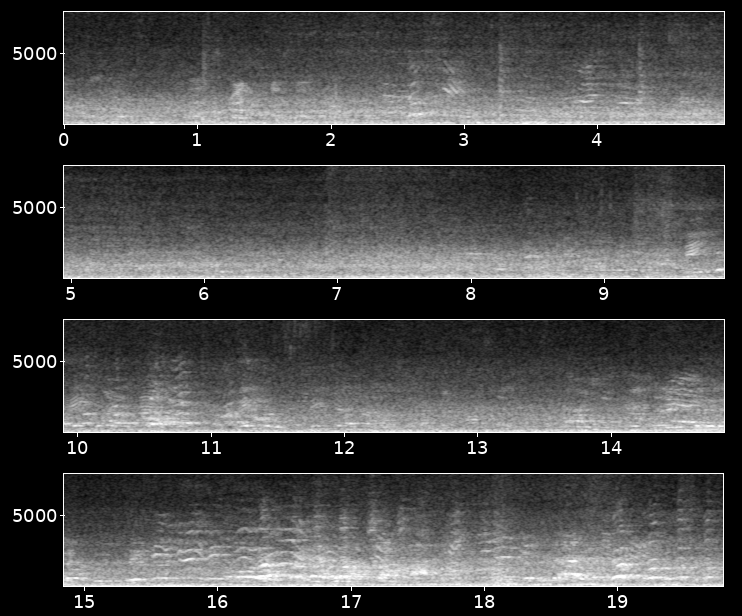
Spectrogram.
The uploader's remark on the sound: Captured on a Friday evening on the street outside a small bar. Traffic is passing by as people are gathering in a bar opposite.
